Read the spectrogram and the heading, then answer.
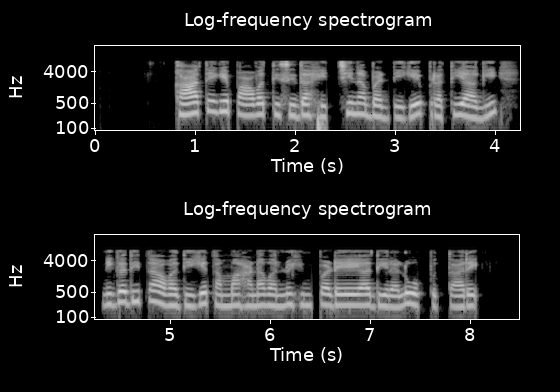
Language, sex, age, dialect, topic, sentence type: Kannada, female, 36-40, Coastal/Dakshin, banking, statement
